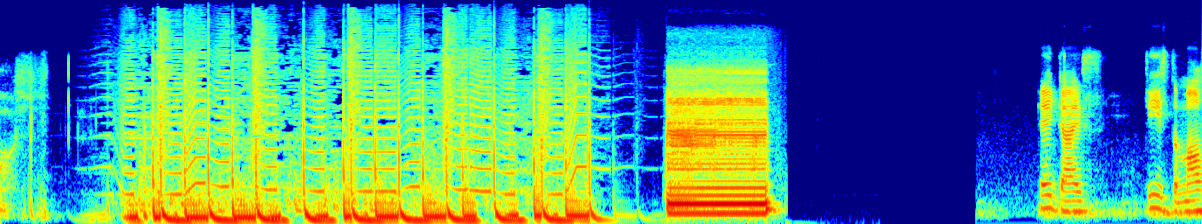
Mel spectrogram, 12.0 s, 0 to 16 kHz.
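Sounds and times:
dance music: 0:01.0 - 0:06.8
electronic buzzer warning tone: 0:06.6 - 0:07.8.

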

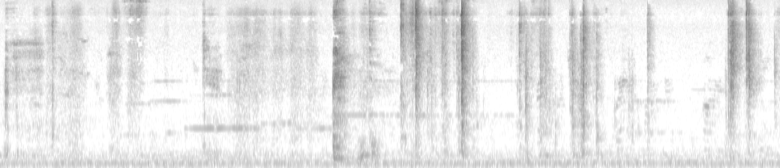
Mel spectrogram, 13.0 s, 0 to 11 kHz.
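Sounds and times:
paper rustling and crackling: 0:06.7 - 0:10.9, 0:12.1 - 0:13.0.

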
